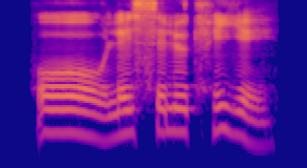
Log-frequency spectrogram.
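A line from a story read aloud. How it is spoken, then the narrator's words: Plain. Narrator (French): lui dit Philippe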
